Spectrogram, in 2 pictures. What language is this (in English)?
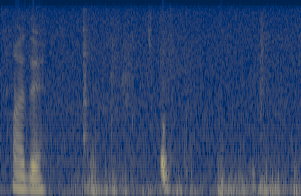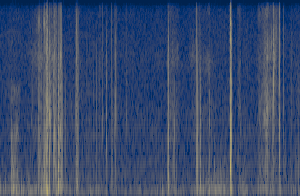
Malayalam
